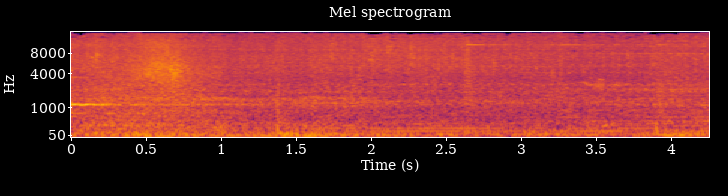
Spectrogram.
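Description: A dense, steady low rumble of film sound effects for a magical blast, with a brief whoosh about half a second in and a low sustained drone coming in about halfway through.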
